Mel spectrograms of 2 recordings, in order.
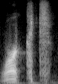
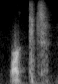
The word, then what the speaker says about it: worked: pronunciation uh worked worked again with the t sound worked worked okay uh but nothing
